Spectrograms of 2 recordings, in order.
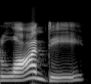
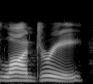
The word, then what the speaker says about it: Laundrie: his own lawyer yeah his lawyer said Mr landi but it's laundry is not speaking on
